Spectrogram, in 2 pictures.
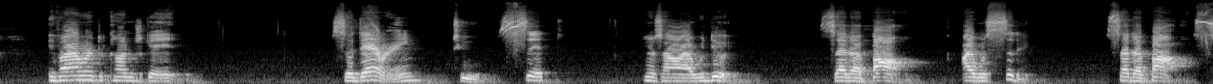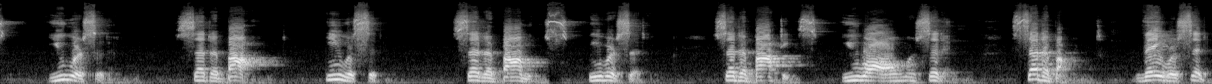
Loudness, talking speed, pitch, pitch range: -9 LUFS, 100 wpm, 170 Hz, 155-185 Hz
